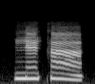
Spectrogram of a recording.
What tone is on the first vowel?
high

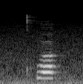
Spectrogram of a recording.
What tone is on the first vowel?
high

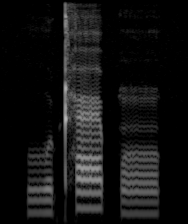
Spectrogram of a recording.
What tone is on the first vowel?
low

